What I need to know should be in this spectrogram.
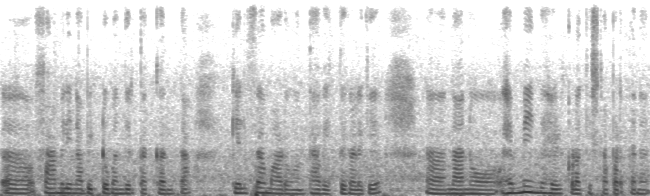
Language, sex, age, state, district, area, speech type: Kannada, female, 30-45, Karnataka, Davanagere, rural, spontaneous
